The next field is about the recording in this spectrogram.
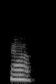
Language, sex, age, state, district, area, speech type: Tamil, female, 30-45, Tamil Nadu, Thoothukudi, urban, conversation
